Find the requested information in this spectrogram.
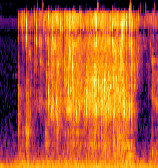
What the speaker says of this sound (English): The first thing we're gonna do is pour in our water.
